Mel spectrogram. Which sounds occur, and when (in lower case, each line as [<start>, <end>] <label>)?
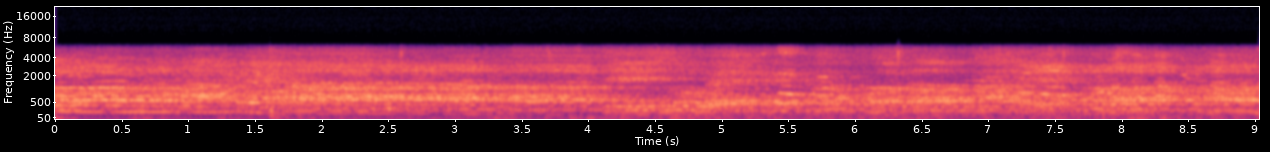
[0.00, 9.03] choir
[0.00, 9.03] noise
[7.51, 7.57] generic impact sounds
